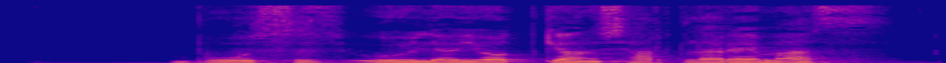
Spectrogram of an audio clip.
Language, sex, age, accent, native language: Uzbek, male, 35+, Toshkent shahri, Uzbek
